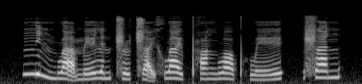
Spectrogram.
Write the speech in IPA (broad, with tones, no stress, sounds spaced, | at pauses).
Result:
n̪ i˥˩ n m w ä̰˨˩ m e˧˥ ɪ̯ l ə˧˥ n ʈ͡ʂ ɻ̩˧˥ ʈ͡ʂ a̰˨˩ ɪ̯ x w a˥˩ ɪ̯ pʰ ɑ˥ ŋ w ɔ˥˩ pʰ w e˧˥ ɪ̯ | ʂ a˥ n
